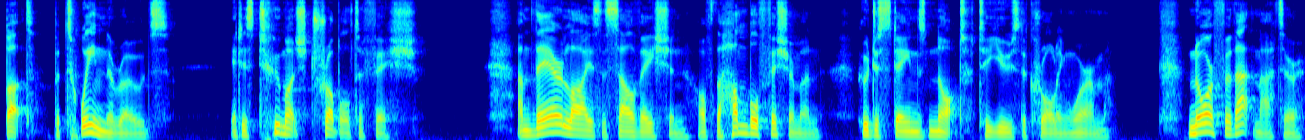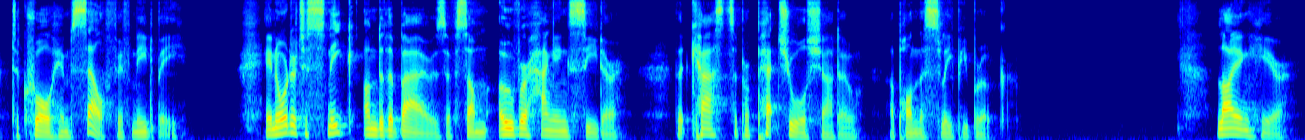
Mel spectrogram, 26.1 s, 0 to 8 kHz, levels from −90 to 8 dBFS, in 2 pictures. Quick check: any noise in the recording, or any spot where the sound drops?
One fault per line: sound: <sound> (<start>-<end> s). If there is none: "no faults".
no faults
